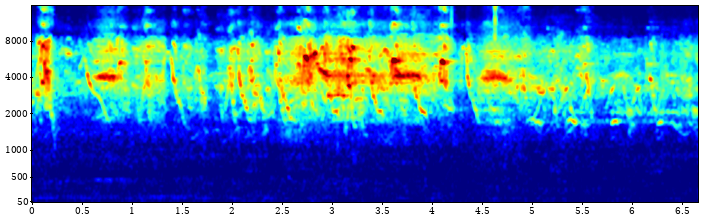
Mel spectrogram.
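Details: Early-morning birdsong: many birds chirp at once with bright, sweeping whistled notes and rapid tweets in a continuous high chorus that swells and fades, with no other clear sounds.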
